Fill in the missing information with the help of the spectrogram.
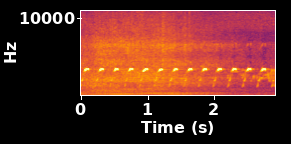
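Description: A pipit finch gives a steady run of thin, high chips, about four to five a second, over a low engine-like rumble.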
